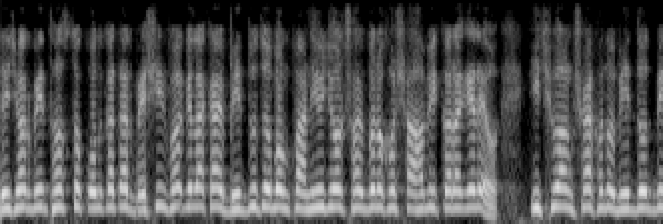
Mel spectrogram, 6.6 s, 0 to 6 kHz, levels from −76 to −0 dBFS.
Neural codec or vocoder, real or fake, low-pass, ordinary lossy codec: codec, 24 kHz, 0.9 kbps, DualCodec; fake; 5.4 kHz; none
